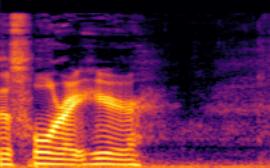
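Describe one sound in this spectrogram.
A tool clicks and taps against thin sheet metal.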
